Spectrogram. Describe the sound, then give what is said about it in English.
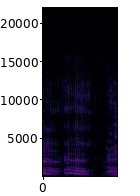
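A person imitates a bird call with their voice, making two drawn-out, dove-like cooing hoots that slide downward in pitch, then a shorter third coo after a brief pause, fairly loud. “Bird call.”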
